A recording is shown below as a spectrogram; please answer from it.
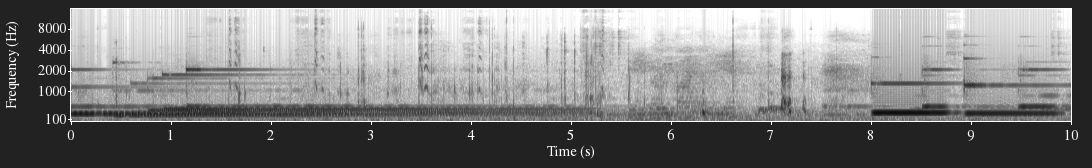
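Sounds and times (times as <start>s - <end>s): vibraphone chord ringing: 0.0s - 5.1s.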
